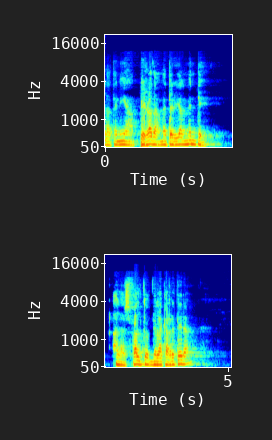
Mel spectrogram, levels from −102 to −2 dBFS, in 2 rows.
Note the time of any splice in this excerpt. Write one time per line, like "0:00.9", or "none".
0:03.4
